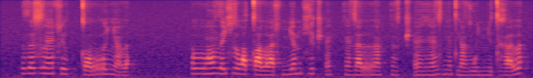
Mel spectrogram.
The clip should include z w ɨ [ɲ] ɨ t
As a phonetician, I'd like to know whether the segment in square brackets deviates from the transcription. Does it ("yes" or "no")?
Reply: no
